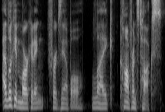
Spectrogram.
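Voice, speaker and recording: Recorded in studio quality with no room sound, a middle-aged man speaks at normal speed in a creaky, medium-pitched voice. He's a web developer and educator on a podcast as a guest, reflecting casually and explaining things informally.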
